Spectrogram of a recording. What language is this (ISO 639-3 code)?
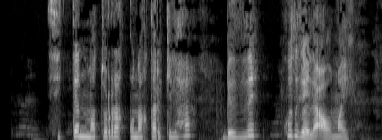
bak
